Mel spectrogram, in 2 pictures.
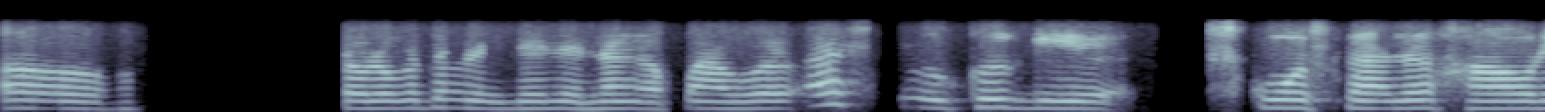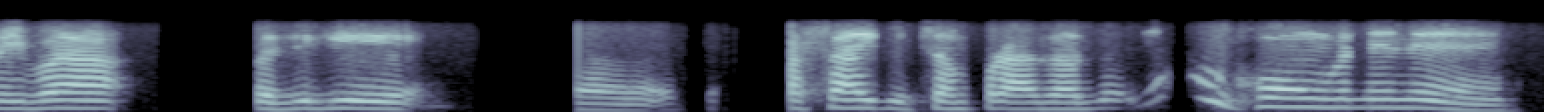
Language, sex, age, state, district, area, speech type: Manipuri, female, 60+, Manipur, Ukhrul, rural, conversation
